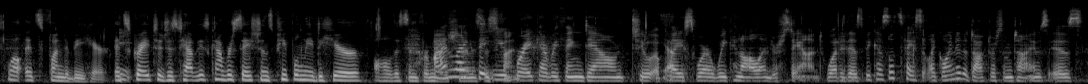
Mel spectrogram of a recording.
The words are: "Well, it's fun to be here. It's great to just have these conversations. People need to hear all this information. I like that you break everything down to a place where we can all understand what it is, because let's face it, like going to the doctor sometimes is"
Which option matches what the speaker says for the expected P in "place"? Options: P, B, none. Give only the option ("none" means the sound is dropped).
P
